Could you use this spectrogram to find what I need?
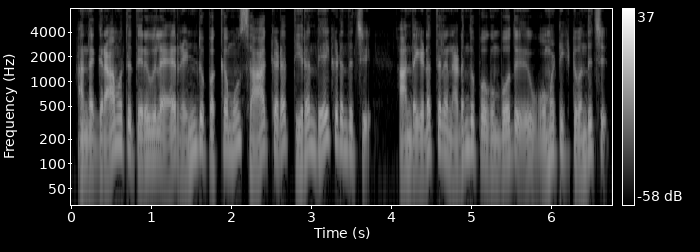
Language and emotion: Tamil, disgusted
